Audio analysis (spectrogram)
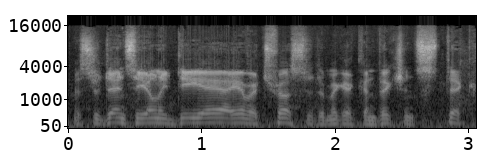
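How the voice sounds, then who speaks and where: An American actor playing a middle-aged, dutiful police officer in a video game, measured and matter-of-fact. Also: male voice, mid-range voice, bright, forceful tone, slight background noise, natural voice. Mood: matter-of-fact, grave. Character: plain-spoken, dutiful police officer serving a warrant. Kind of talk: dramatic game dialogue.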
